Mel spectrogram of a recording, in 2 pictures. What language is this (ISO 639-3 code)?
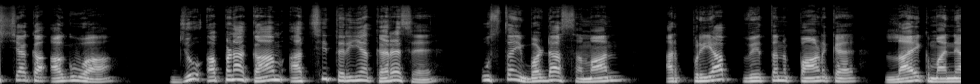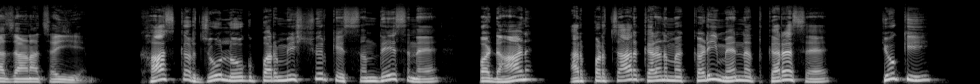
bgc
